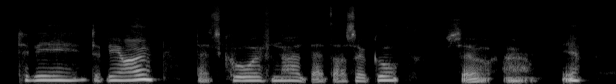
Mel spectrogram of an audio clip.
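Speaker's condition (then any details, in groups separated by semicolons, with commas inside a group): Cerebral palsy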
